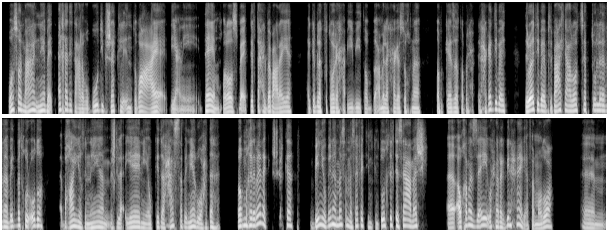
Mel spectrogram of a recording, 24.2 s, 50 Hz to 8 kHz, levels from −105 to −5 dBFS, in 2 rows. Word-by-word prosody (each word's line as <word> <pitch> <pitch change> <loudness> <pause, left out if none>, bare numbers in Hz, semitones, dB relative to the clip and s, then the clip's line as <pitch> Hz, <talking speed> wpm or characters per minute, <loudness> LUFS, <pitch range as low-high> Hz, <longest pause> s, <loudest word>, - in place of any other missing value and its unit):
وصَل 165 +4 +3
معها 140 +3 +2
إن 130 -5 +1
هي 145 +2 +5
بقت 135 -3 0
أخدِت 165 -3 0
على 100 +1 -1
وجودي 130 +9 -1
بشَكل 130 -1 0
انطباع 115 +4 0
عا 115 +3 +3 0.2
يعني 85 -4 -6
تام، 135 -8 +4
خلاص 115 +3 +2
بقت - - 0
تفتح 130 0 -2
الباب 120 +2 +1
عليَّ، 115 +4 +1 0.3
أجيب 120 +5 -2
لك 120 - +2
فطار 110 0 0
يا 105 - +2
حبيبي، 110 0 -3
طَب 100 0 -7
أعمل 105 +3 0
لك 105 - 0
حاجة 105 -2 -1
سخنة، 105 -1 -2 0.3
طَب - - -1
كذا، 110 0 +1
طَب - - -7
الح - - -9
الحاجات 170 +1 -1
دي، 180 - +1
بقت 145 -5 +1 0.4
دلوقتي 160 +6 +7
بقى 145 -3 +3
بتبعت 130 +5 0
لي 150 - +2
على 135 - +2
الواتساب، 150 +2 -1
تقول 150 -1 -1
لي 150 -1 +3
أنا 140 0 +1
بقيت 145 +3 0
بادخل 170 -1 0
الأوضة 165 +2 +1 0.4
باعيَّط، 130 -1 +1
إن 110 0 0
هي 130 +1 +2
مش 115 +2 -4
لقياني 120 0 +1
أو 105 - -1
كده، 125 +1 -2
حاسة 150 +3 -1
إن 125 0 -1
هي 145 - +4
لوحدها، 120 +1 -1 0.4
رغم 170 +3 +5
خلِّ 175 0 +3
بالك 215 +1 +1
الشركة 430 - -3 0.4
بيني 165 - +3
وبينها 180 +6 +2
مثلًا 190 -1 0
مسافة 160 +5 -1
يمكن 115 -3 -6
تقول 165 +1 +2
تِلت 180 0 -1
ساعة 165 +2 +3
مَشي، 155 +2 0 0.4
آآ 120 - +3
أو 125 +2 +4
5 170 +3 0
دقايق 170 +5 +1
وإحنا 140 0 -1
راكبين 135 +8 0
حاجة، 195 -3 -1
فالموضوع، 105 +10 0 0.6
آمم 105 -4 -4
130 Hz, 200 wpm, -22 LUFS, 110-155 Hz, 0.6 s, دلوقتي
